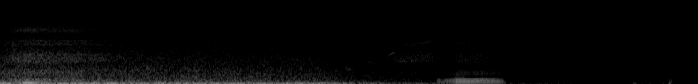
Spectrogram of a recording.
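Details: Golden Retriever sleeping on a couch, giving one low, vibrating snore about halfway through after several seconds of soft, steady breathing, followed by near silence.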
